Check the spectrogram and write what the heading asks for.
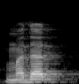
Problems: none marked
